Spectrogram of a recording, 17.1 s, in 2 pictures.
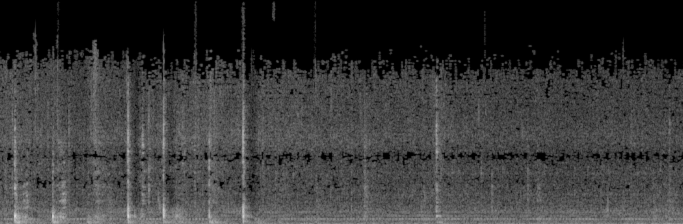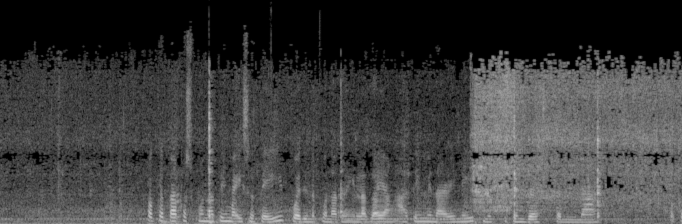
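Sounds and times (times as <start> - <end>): vegetables sizzling in oil: 0.0 - 17.0
metal spatula scraping a pan: 0.1 - 2.8.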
